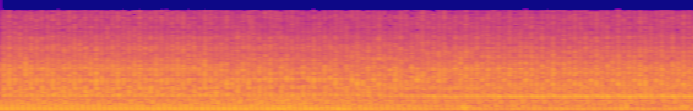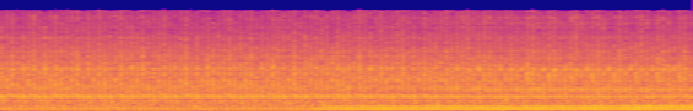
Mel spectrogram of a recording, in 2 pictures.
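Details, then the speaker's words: Isuzu Panther LS diesel after its engine was rebored with cast liners and its injector nozzles were serviced and adjusted, running Titan oil. It idles steadily with an even clatter of about two beats a second and no misses. It limped before; now it is smooth and smoke-free. "kita serviskan noselnya sekarang suaranya sudah menjadi bening dan halus seperti ini menggunakan Uli Titan Ya mobil ini halus"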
